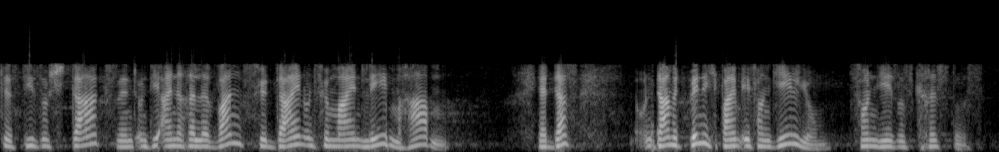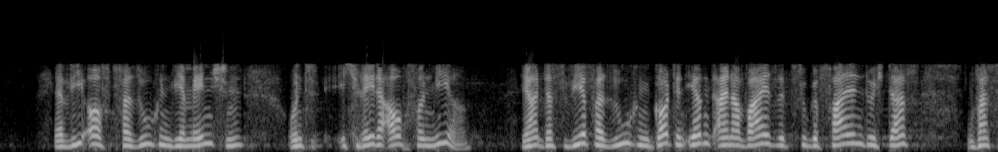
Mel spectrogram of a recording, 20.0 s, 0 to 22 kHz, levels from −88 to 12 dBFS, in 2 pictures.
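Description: From the start the speech runs through the iLBC codec, with plainly audible damage. Nothing passes above 4 kHz, so on a spectrogram the energy stops at a flat ceiling with an empty band above it. Each frame's excitation is coded on its own, which leaves the voice slightly rough and synthetic. The sound fits iLBC's 30 ms frame mode at 13.33 kbps.

At 6.50 to 6.55 s, just before "damit bin ich beim", a stretch of lost iLBC frames (about one 30 ms frame's worth) leaves a hole that the decoder fills by repeating the last pitch cycle mixed with noise. It is heard as a brief held, faintly buzzy vowel. In the waveform the short section shows repeating periods overlaid with noise, and on a spectrogram it shows flat, unchanging harmonics with added noise. Because iLBC frames stand alone, the voice is correct again almost at once.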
